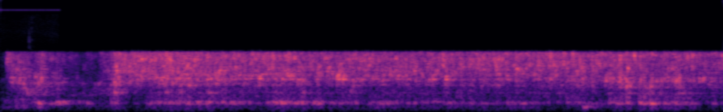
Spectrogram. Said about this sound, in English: Is that the toilet flushing? Yes, it was. Is that a Ferguson? Yeah, it's a Ferguson, you say.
